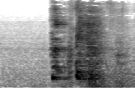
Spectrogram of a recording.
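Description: human body sound, sneeze

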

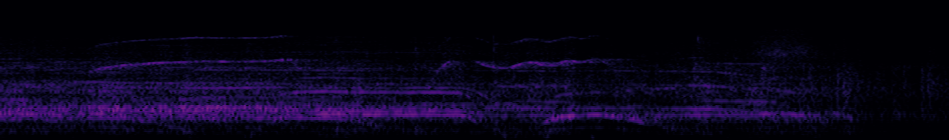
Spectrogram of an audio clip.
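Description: crowd, crowd applauding and cheering

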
